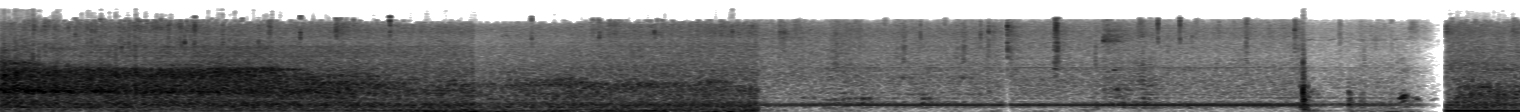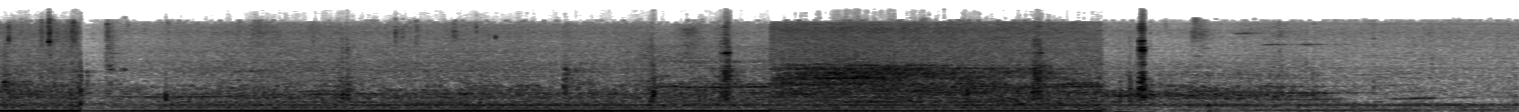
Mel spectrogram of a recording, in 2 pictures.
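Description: A Maybach limousine driving away, then a steady low hum. After a sudden cut about halfway in, a loud deep rumble lasts some ten seconds, then fades back to a lower hum.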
